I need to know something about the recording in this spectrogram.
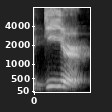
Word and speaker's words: dear: Ici, Badr qui nous dit, mais dear ne se prononce pas comme speak. Non, exactement. Parce que qu'est-ce qui se passe ici, Badr? C'est que on a un long i, mais on a un r, d'accord? Et le r, ça va donner une sorte de ie.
